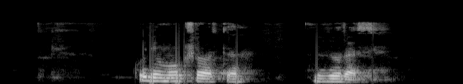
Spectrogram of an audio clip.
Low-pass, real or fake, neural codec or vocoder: 7.2 kHz; real; none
